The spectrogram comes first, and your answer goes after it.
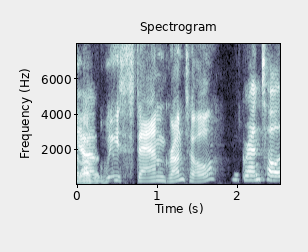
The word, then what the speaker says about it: Grentyl: My new name is Grentel. Yeah. Solid name. Beautiful. I love it. We stan Gruntle. Grentel. It's spelled Grentyl.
